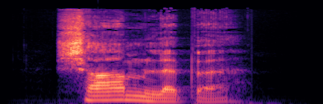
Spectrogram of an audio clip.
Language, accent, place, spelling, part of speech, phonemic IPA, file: German, Germany, Berlin, Schamlippe, noun, /ˈʃaːmˌlɪpə/, De-Schamlippe.ogg
- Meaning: labium (of the vulva)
